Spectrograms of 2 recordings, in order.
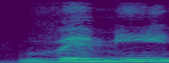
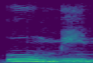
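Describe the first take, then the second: First: The word begins with a 've' sound. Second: The word begins with an 'oo' sound. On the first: The speaker calls it wrong. "you do not say ve-min" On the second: The speaker calls it right. "you say u-min"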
